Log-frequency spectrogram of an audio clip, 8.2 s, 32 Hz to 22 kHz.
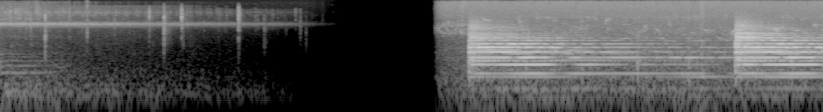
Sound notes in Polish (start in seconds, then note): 0.8 śpiew cichnie; 4.6 bicie dzwonów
